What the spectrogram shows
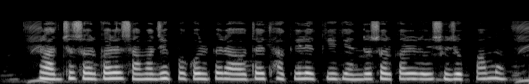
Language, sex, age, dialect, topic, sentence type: Bengali, female, 18-24, Rajbangshi, banking, question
